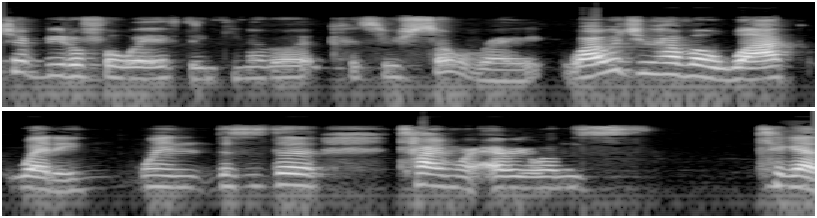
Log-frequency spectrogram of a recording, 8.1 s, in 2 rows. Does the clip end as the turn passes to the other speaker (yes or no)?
yes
